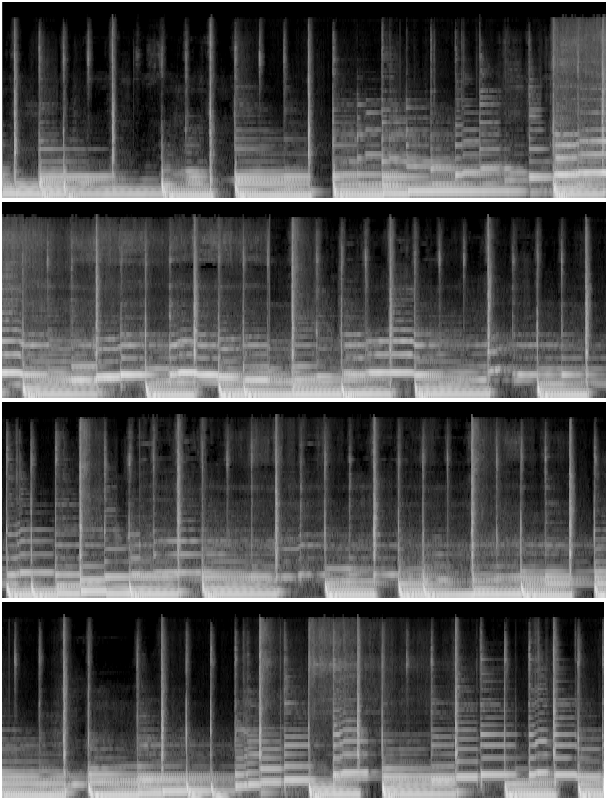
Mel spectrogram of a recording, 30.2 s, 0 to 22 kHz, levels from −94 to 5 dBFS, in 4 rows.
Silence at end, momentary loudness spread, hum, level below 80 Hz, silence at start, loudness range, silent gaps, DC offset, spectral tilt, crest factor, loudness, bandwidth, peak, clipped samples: 0 s; 8 LU; none; -22 dBFS; 0 s; 5 LU; none; under 0.1%; -7 dB/octave; 14 dB; -21 LUFS; 16.5 kHz; -4 dBFS; under 0.1%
